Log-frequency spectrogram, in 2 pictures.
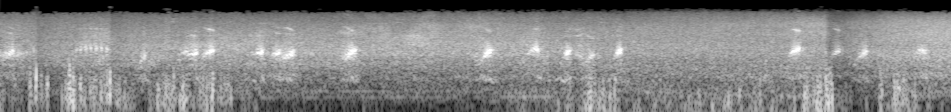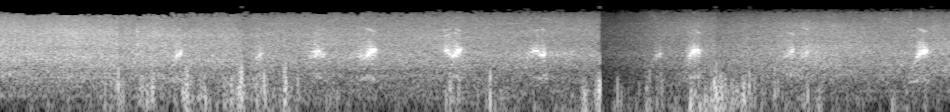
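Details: A large gathering of frogs calling together, a dense chorus of short croaks and clucks overlapping continuously, with brief higher chirps repeating throughout.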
